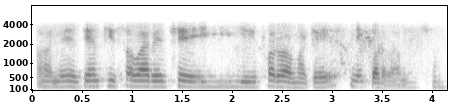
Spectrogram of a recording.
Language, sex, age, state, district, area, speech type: Gujarati, female, 45-60, Gujarat, Amreli, urban, conversation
